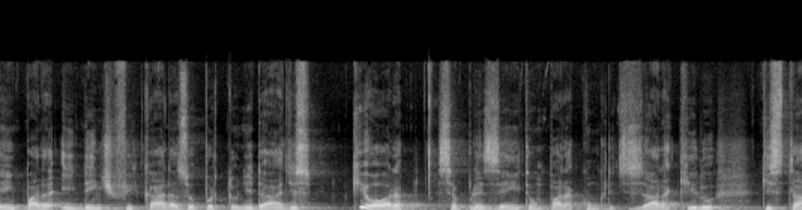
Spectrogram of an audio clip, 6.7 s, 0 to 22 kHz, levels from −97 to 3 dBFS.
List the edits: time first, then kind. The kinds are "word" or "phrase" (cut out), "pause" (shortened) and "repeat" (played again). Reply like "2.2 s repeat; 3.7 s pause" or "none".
none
